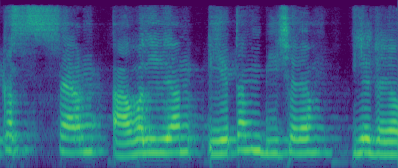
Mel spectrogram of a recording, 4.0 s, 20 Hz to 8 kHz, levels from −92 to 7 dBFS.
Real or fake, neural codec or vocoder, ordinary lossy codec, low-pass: fake; codec, 16 kHz in and 24 kHz out, 0.6 kbps, FireRedTTS-2 codec; MP3, 64 kbps; 7.2 kHz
